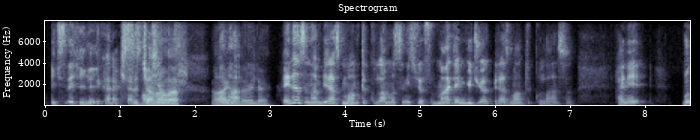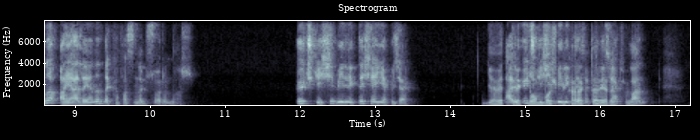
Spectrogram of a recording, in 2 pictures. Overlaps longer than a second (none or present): present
